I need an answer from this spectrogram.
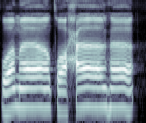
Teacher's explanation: وما کو 1 الف کے برابر کھینچ کر پڑھیں گے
